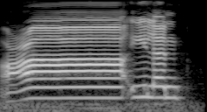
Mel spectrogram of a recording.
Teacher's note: अलिफ मद्दा आ गया, अलिफ से पहले ज़बर है तो हुरूफ मद्दा के बाद हमज़ा उसी कलमे में है। हुरूफ मद्दा के बाद हमज़ा उसी कलमे में है, इस वजह से इसको मद्दे मुत्तसिल कहेंगे और इसकी मिक़दार 4 अलिफ है और ऐसे पढ़ेंगे आइलन।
